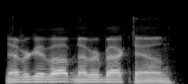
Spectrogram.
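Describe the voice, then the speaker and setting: Male gaming commentator, lowish smooth voice, laid-back and musing, dry close sound. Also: fairly even intonation, moderate pace, no room sound, dull audio. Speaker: video creator reacting to game voice lines. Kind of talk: casual reaction commentary.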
